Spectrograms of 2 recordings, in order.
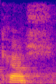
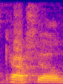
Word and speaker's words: Cashel: I probably it's old Moazebo the yoga deck over in uh it's not Cash, it's Cashel, not Aster Pass.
